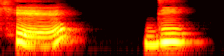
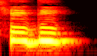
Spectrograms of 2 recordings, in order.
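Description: First: کدی stretched very slowly; slow syllable demo. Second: کدی with a clear k; Turkish word kedi. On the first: (کدی آهسته و کشیده) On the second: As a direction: say کدی slightly slower. (کدی با ک واضح) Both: Shown as a demonstration.

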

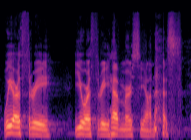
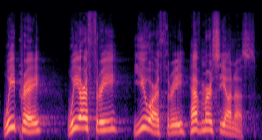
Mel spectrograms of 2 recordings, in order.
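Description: First: Gentle bishop. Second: High, loud, earnest simple voice; eager fishermen. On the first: Humbled bishop gently telling fishermen to keep their prayer. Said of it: "Go back to your home". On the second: Fishermen proudly telling the bishop their prayer. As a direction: proudly recite like simple island folk. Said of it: "What do you say then when you pray?". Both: Acted.

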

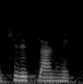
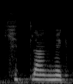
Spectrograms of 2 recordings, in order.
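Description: First: Kilitlenmek with every syllable; full ki-lit-len-mek in kilitlenmek; correct pronunciation. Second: Kitlenmek with a syllable swallowed; wrong pronunciation. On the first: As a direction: model kilitlenmek with "li" sounded. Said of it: "kilitlenmek deyin". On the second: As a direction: show the clipped-syllable "kit-lenmek". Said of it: "Kitlenmek demeyin". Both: Shown as a demonstration.

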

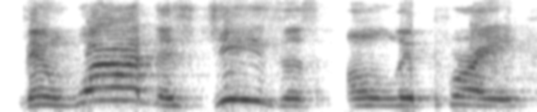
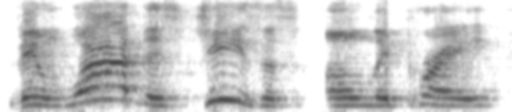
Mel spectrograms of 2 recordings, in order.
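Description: Both takes have the same delivery.

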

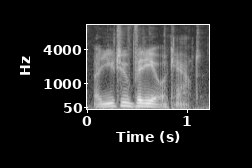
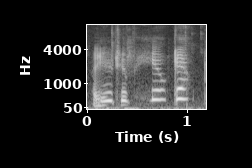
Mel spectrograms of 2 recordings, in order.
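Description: First: Said in the usual way. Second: Very high, fast squeak; squeaky falsetto. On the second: Shown as a demonstration. Vlogger repeating the reveal in a squeaky falsetto. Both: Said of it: "repeated takes".

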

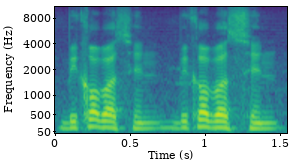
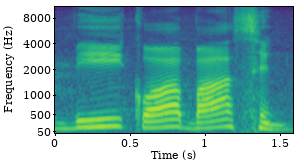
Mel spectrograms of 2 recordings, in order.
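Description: First: "বি ক বা সিন" joined up with short vowels; quick short vowels. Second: "বি ক বা সিন" stretched slowly, each syllable apart. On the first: Teacher showing vowels must be quick, joined-up short syllables in "বি ক বা সিন". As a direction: run "বি ক বা সিন" together without dragging. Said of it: "হরকতের উচ্চারণ তাড়াতাড়ি". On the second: Teacher spelling out the word for learners, slow syllable-by-syllable. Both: Shown as a demonstration.

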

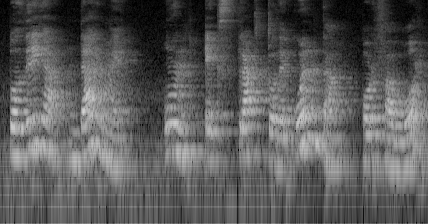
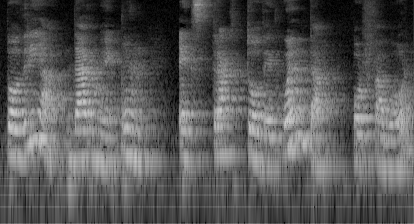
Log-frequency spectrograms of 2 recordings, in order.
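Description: Both takes have the same delivery.

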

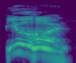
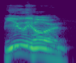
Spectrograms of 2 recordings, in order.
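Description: First: "Buell" as "byool", no ee ending; one-syllable BUELL. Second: "Bewley" sounded out as "BYOO-lee"; two-syllable BEWLEY. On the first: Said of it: "Man, that's hard to say". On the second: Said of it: "Is it Bewley horn or Bully horn?". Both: Shown as a demonstration.

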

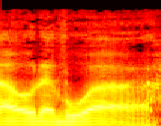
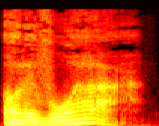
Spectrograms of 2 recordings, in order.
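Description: First: Au revoir slowed and drawn out, conceding with a slight chuckle; slow, easy au revoir, giving in to her; amused agreement. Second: Higher, bright French goodbye through a forced smile; forced cheerful farewell. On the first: Legionnaire repeating Dora's au revoir, slow and amused. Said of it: "Zaśmiał się". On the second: Dora correcting her legionnaire with a forced smiling au revoir. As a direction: au revoir lifted up, insisting on a lighter goodbye. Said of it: "w wymuszonym uśmiechu". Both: A narrator's reading.

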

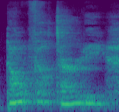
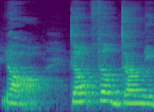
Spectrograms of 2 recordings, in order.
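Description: First: "Don't feel dirty" breathed as a soft unvoiced whisper; tender whispered reassurance. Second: Said in the usual way. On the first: Shown as a demonstration. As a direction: drop to a hushed whisper on "dirty". Pastor comforting viewers.

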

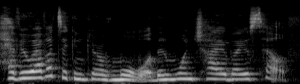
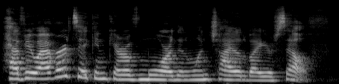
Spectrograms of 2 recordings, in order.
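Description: First: "more" with the final r dropped, like "maw"; British accent. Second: "more" with a full American r, like "morr"; American accent. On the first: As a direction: say "more" with no r at the end. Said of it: "Agora, britânico". ("more" sem o r, britânico) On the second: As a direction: stress the r in "more". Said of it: "Americano, primeiro". ("more" com r americano bem marcado) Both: Shown as a demonstration.

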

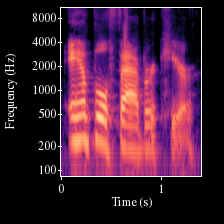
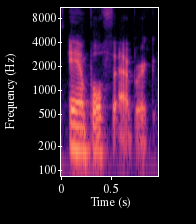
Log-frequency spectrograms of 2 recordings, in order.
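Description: First: Said in the usual way. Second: "ample fabric" repeated much softer, said lower. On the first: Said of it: "am-, ample fabric". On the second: Shown as a demonstration. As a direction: drop the voice and say "ample fabric" again softly.

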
